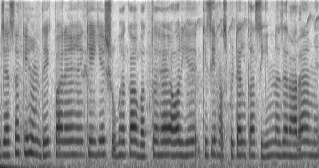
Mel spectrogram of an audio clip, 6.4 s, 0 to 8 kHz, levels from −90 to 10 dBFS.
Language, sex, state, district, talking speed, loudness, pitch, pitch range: Hindi, female, Delhi, New Delhi, 225 wpm, -15 LUFS, 240 Hz, 235-245 Hz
